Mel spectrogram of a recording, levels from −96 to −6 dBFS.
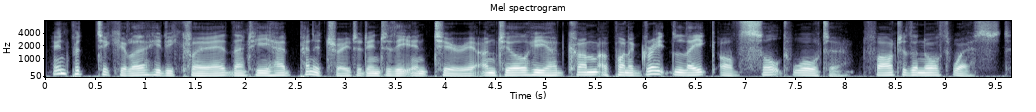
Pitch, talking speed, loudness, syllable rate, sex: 115 Hz, 160 wpm, -15 LUFS, 4.4 syllables/s, male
